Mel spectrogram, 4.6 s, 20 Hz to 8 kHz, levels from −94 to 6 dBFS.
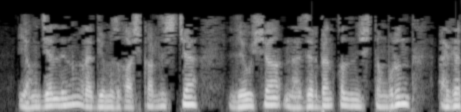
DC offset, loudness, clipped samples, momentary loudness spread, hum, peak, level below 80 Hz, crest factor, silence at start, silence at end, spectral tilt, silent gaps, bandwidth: under 0.1%; -15 LUFS; under 0.1%; 5 LU; none; 0 dBFS; -42 dBFS; 14 dB; 0.2 s; 0 s; -11.5 dB/octave; none; 5.8 kHz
